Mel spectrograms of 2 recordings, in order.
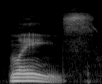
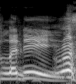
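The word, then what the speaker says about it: Lanez: Lance getting his uh lanes lanes like switching lanes there you go that's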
